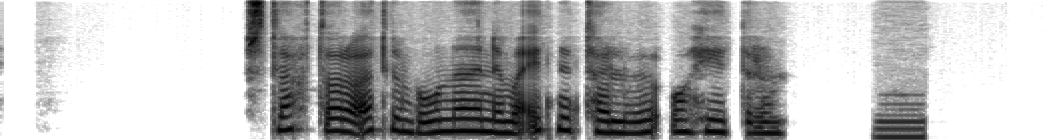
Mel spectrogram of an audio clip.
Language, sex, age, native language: Icelandic, female, 40-49, Icelandic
